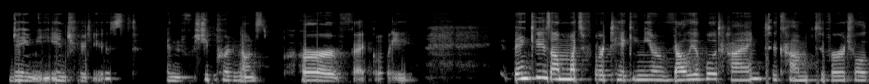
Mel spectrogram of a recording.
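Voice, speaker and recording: A woman with a Korean accent gives a prepared online presentation. Her voice sits at a middle pitch for a woman. She speaks deliberately, like an educator, and addresses her listeners directly. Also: low-quality recording. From South Korea. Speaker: presenter, English language educator. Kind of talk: webinar presentation, prepared talk.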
